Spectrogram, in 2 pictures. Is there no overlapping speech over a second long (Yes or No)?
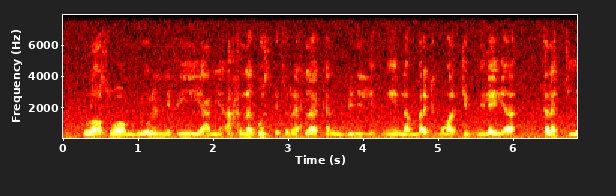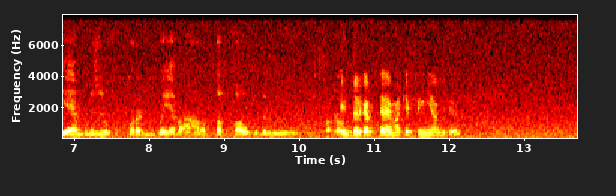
Yes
